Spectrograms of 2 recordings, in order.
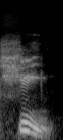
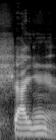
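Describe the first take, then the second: First: The name is said as one syllable, sheen. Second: The name is said as two syllables, shy-ann. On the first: The speaker calls it wrong. "You know how people say Sheen? It's not Sheen" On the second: The speaker calls it right. "It's Cheyenne"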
